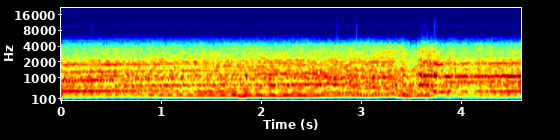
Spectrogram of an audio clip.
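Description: Suzuki Swift GTi rally car's 1.3-litre twin-cam four-cylinder engine running hard at high revs, heard from inside the cabin, with a steady pitch. There is a short break about three and a half seconds in, then the pitch slowly climbs again.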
